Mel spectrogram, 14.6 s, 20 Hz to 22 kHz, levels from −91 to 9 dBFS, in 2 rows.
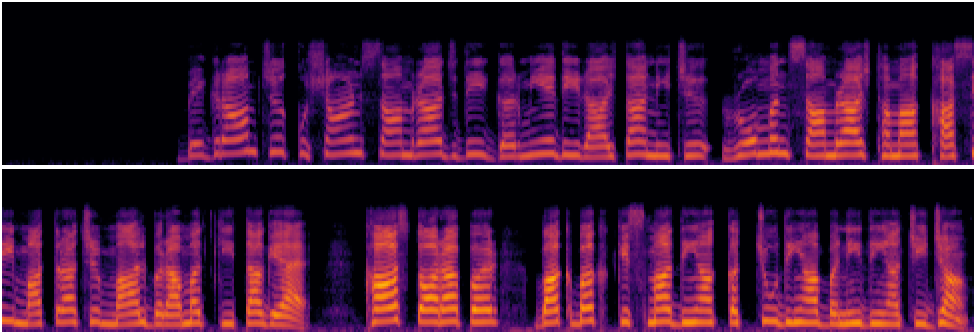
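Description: From 1.16 s to 9.56 s, automatic gain rising sets in. The gain control judged the input too quiet and kept turning it up. Across those 8.4 s the level climbs by about 18 dB. Speech and background noise swell together, slowly and steadily.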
